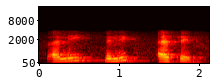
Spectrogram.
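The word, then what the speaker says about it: salicylic acid: जरा स्पेलिंग ठीक से लिखना है और बोलना भी ठीक से है ना। सैलिसिलिक एसिड, ऐसा नहीं CaSaLi, ये क्या होता है, और ये CyLic, अलग अलग नहीं बोलना है, सालिसाइक्लिक नहीं बोलना है वो, है ना।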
